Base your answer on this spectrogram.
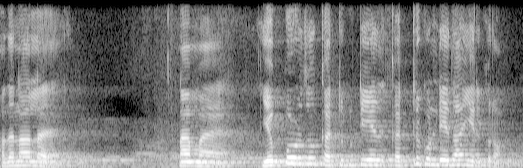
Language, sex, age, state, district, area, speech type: Tamil, male, 45-60, Tamil Nadu, Cuddalore, urban, spontaneous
